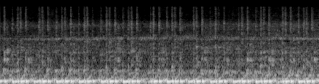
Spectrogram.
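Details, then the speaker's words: 1970 Chevelle SS, original 396 V8 (350 hp), Turbo 400, 39,000 miles, unrestored engine bay: deep V8 idle with steady puffing chuff a few times a second over the rumble from an exhaust leak. "The engine bay is unrestored. You can hear an exhaust leak, of course."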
